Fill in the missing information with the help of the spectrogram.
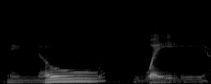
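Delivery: slow, breathless whisper of "Ain't no way", stretched out. Real, not acted. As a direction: breathe "Ain't no way" slowly in disbelief. Horrified at spider photos.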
